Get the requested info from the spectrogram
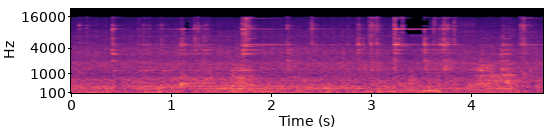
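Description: Sharp metallic clinks from a steel chuck key and hand tools knocking against a lathe's three-jaw chuck as the key is fitted and turned, a handful of ringing taps with the loudest about three seconds in.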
